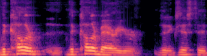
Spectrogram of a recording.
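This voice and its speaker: This man's pitch is medium, with ordinary variation. He talks at a fairly slow pace. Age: 60s. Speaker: car dealer. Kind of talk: casual chat. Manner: halting.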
